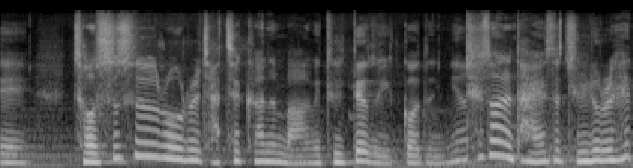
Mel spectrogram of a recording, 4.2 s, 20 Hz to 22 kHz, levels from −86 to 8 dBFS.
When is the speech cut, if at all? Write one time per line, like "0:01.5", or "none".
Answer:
0:03.1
